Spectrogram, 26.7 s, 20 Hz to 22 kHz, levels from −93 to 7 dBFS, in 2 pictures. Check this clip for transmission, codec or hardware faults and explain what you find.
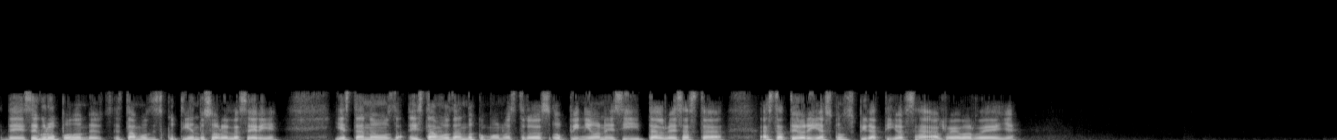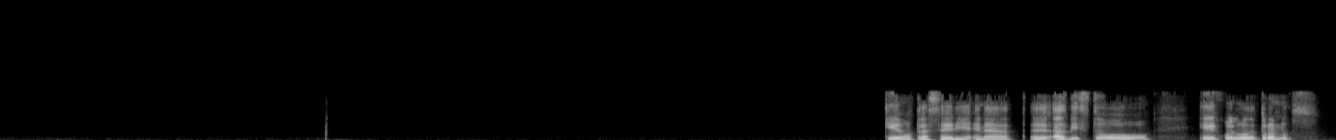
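No transmission, codec or hardware faults stand out in this speech: it comes through an mSBC Bluetooth headset link whose wideband limit leaves nothing above about 7.7 kHz, with only the light graininess that codec adds on louder passages.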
